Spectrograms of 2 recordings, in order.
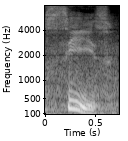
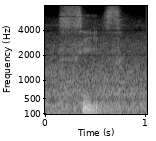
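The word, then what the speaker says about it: siege: ई, ये कहलाएगा सीज, इसमें ई की ध्वनि आएगी, ई का उच्चारण आएगा दीर्घ में, इसको बोलेंगे सीज, क्योंकि आई ई है, आई ई में दीर्घ उच्चारण होता है, ई की मात्रा आ गई दीर्घ, इस तरह से सीज।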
